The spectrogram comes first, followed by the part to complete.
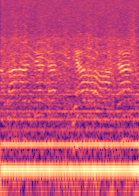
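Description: Steady low electrical hum from an old film soundtrack, with faint voices over it.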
